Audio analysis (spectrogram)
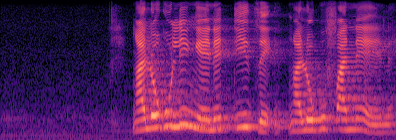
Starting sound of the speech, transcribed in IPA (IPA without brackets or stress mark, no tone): ŋ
